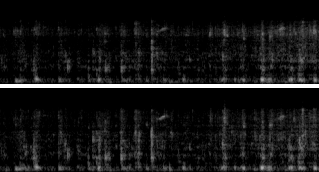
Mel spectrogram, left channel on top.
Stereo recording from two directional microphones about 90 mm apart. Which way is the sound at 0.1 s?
15° right (ahead or behind).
